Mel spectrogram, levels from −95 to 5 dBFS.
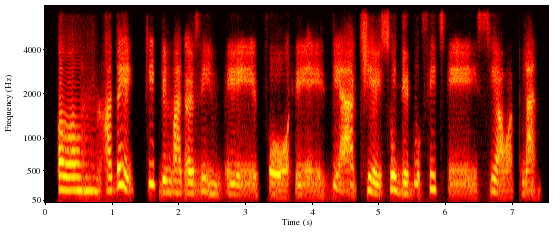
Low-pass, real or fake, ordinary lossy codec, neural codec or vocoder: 7.2 kHz; fake; Opus, 32 kbps; codec, 16 kHz, 0.5 kbps, FreqCodec, smaller model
